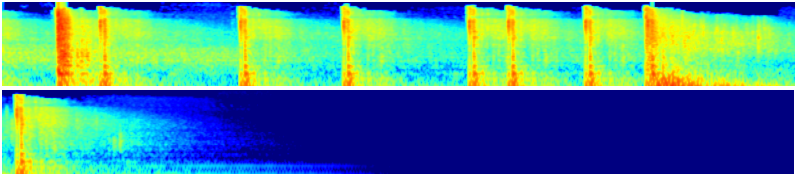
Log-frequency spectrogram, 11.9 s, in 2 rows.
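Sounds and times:
bomb explosions: 0:00.0 - 0:07.4
gunfire in a shootout: 0:00.0 - 0:07.4.

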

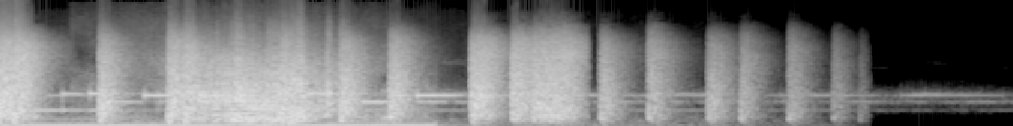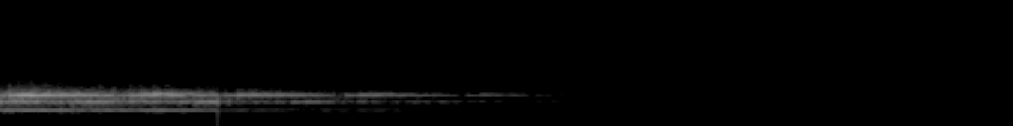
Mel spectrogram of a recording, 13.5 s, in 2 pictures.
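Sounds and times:
celestial sound: 0:00.0 - 0:05.8.

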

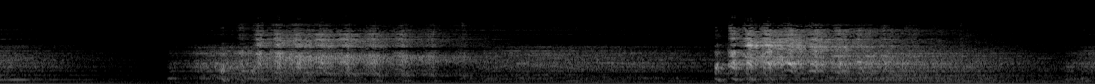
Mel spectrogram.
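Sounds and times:
horror laughter: 0:02.2 - 0:05.1, 0:07.1 - 0:10.1.

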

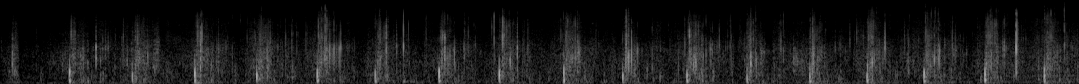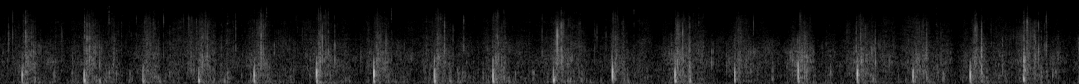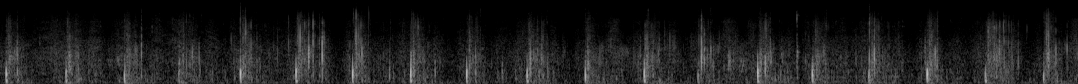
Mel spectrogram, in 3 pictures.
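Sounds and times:
fast footsteps on concrete: 0:00.7 - 0:32.3.

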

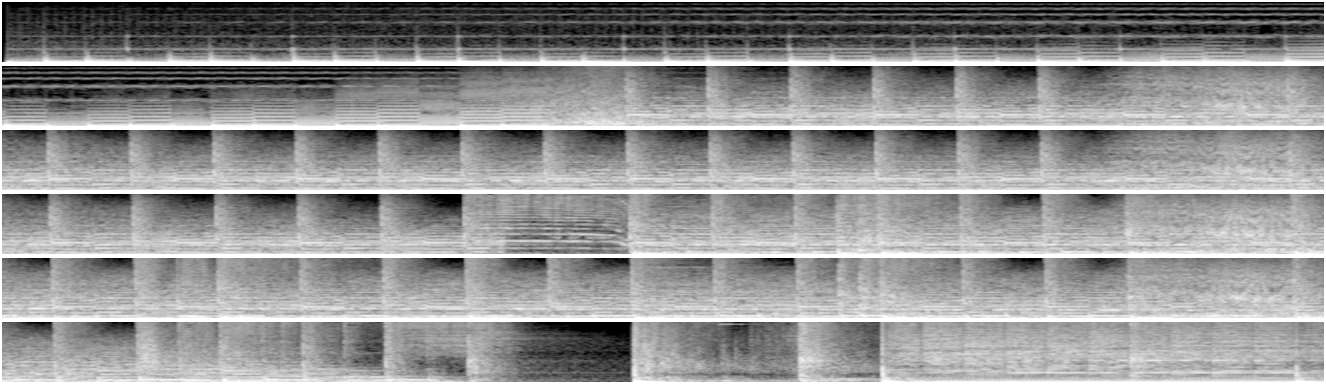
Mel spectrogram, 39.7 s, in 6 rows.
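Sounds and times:
instrumental start screen theme: 0:00.2 - 0:39.6.

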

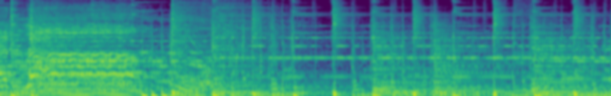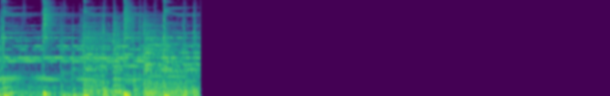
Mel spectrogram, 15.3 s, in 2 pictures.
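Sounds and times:
modern funky soul boogie music: 0:00.0 - 0:10.2.

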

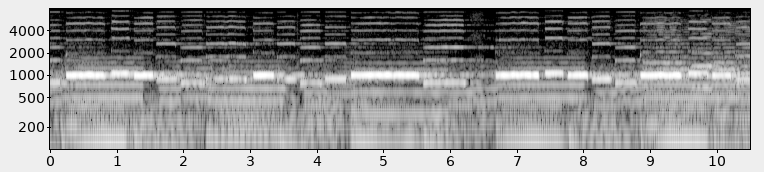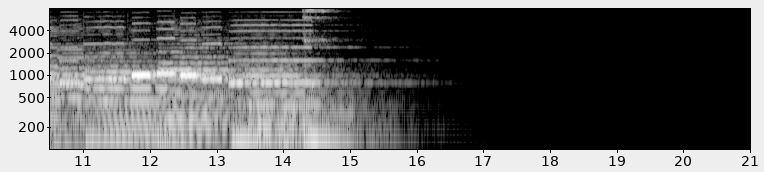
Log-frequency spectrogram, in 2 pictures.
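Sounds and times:
waltz: 0:00.0 - 0:16.5.

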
